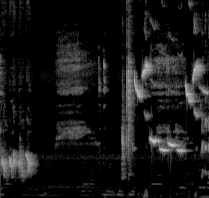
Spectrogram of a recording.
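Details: Brown-chested jungle flycatcher, lively singer, giving varied fluted song to prompt a lazy bird: a short warbled burst, a faint thin whistle, a sharp chip, then a string of clear high slurred whistles.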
